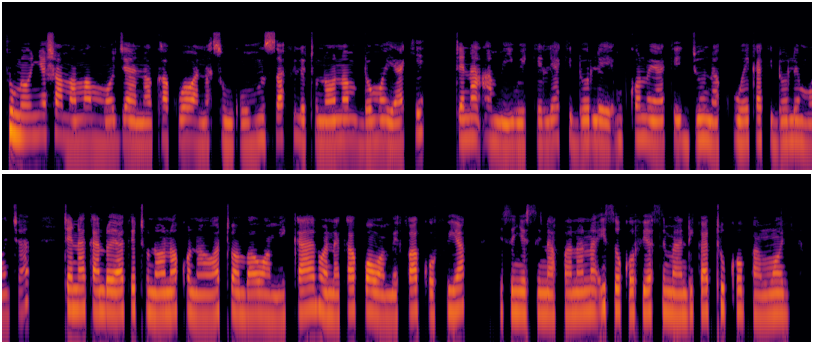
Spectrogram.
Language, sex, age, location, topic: Swahili, female, 18-24, Nakuru, government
